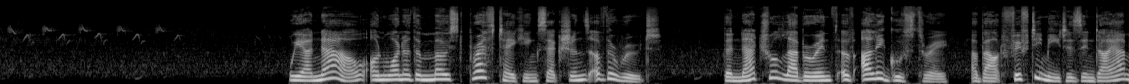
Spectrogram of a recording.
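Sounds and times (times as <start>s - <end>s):
bird chirping in the gardens of the Inca mill: 0.0s - 2.8s
running water in the gardens of the Inca mill: 0.0s - 11.2s
speech: 2.9s - 11.2s.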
